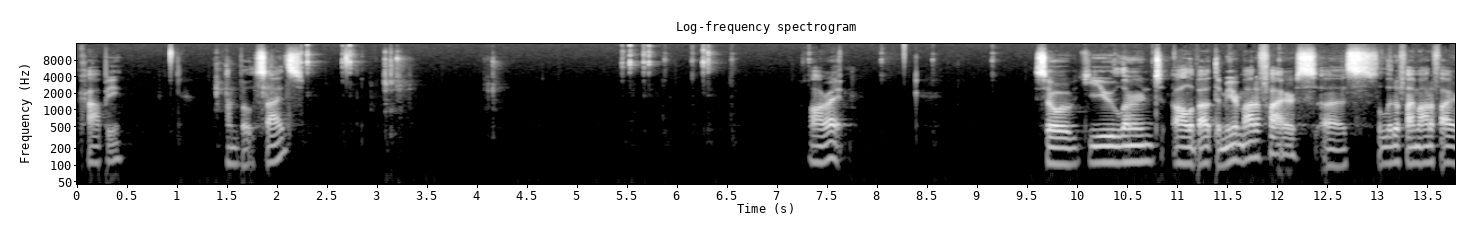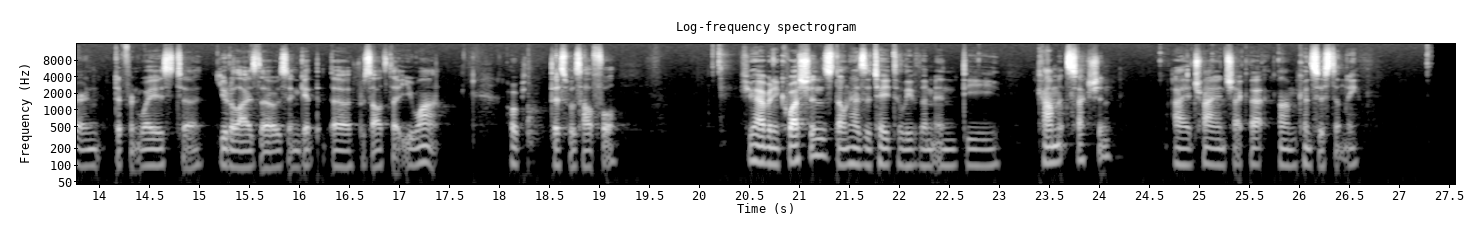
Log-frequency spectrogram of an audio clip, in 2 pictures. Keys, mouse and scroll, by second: 1.5 a, 3.1 g, 3.3 z, 4.2 x.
